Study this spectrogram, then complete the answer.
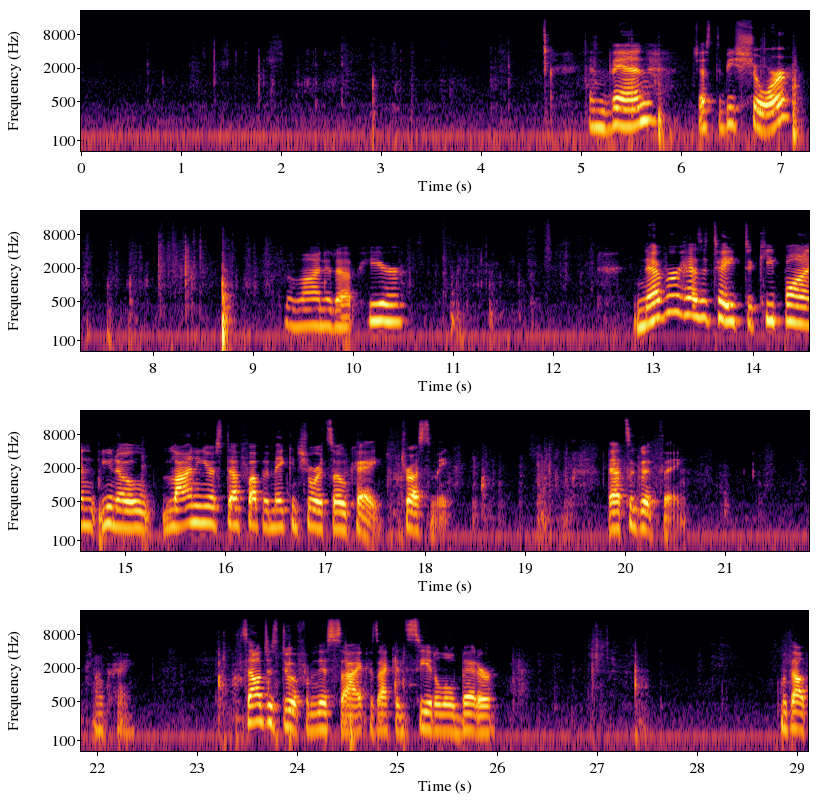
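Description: Hands handle and fold paper, which rustles softly close by.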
